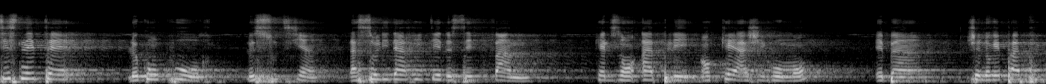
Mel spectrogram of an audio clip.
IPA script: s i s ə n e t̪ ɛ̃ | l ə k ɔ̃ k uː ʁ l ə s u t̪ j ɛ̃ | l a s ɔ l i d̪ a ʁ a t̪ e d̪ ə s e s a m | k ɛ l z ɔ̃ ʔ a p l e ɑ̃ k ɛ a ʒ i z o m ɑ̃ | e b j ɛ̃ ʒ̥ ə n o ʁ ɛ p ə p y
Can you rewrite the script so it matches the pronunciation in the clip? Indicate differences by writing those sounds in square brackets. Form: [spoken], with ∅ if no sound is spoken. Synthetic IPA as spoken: s i s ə n e t̪ [ɛ] | l ə k ɔ̃ k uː ʁ l ə s u t̪ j ɛ̃ | l a s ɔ l i d̪ a ʁ [i] t̪ e d̪ ə s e [f] a m | k ɛ l z ɔ̃ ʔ a p l e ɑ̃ k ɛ a ʒ i [ʁ] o m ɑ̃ | e b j ɛ̃ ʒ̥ ə n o ʁ ɛ p [a] p y

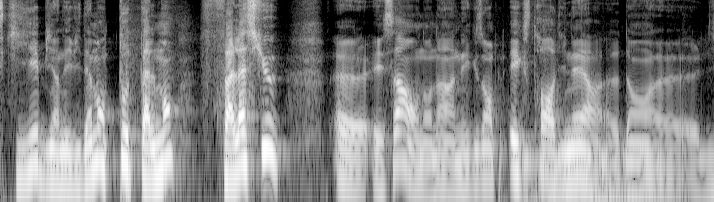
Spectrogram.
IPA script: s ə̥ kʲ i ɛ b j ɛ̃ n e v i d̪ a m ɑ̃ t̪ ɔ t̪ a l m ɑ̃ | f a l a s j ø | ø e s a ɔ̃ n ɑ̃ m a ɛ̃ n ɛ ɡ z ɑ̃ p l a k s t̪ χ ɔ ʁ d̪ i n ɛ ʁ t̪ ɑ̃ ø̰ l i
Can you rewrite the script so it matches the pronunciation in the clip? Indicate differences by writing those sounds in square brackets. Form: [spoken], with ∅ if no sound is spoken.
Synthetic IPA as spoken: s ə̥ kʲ i ɛ b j ɛ̃ n e v i d̪ a m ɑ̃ t̪ ɔ t̪ a l m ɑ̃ | f a l a s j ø | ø e s a ɔ̃ n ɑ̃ [n] a ɛ̃ n ɛ ɡ z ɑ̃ p l [ɛ] k s t̪ χ ɔ ʁ d̪ i n ɛ ʁ [d̪] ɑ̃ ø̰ l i

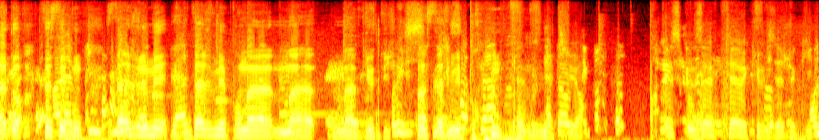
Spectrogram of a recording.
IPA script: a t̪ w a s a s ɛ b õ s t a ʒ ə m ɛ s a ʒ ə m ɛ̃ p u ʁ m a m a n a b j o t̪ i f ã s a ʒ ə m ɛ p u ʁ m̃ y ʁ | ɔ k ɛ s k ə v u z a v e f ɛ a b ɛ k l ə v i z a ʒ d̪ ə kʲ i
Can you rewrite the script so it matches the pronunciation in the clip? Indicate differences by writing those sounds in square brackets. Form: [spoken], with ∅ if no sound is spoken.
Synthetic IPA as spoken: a t̪ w a s a s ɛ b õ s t a ʒ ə m ɛ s a ʒ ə m [ɛ] p u ʁ m a m a [m] a b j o t̪ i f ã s a ʒ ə m ɛ p u ʁ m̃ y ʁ | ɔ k ɛ s k ə v u z a v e f ɛ a [v] ɛ k l ə v i z a ʒ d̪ ə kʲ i

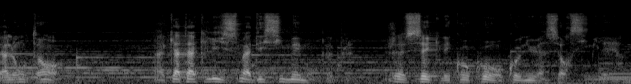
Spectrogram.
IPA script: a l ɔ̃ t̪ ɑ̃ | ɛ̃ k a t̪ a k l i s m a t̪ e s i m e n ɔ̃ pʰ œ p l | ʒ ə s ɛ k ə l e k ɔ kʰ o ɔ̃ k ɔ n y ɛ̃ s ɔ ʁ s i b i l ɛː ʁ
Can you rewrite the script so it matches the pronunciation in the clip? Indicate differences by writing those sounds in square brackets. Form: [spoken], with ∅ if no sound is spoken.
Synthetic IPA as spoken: a l ɔ̃ t̪ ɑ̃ | ɛ̃ k a t̪ a k l i s m a [d̪] e s i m e [m] ɔ̃ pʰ œ p l | ʒ ə s ɛ k ə l e k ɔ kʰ o ɔ̃ k ɔ n y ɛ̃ s ɔ ʁ s i [m] i l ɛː ʁ

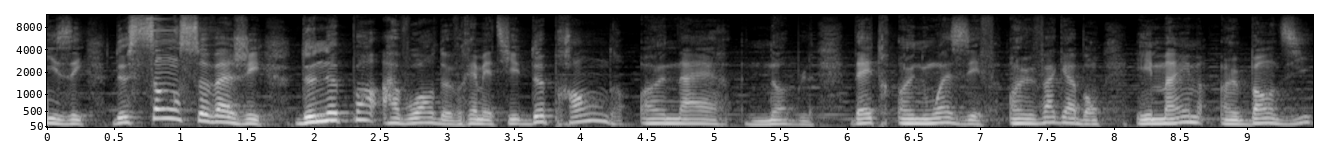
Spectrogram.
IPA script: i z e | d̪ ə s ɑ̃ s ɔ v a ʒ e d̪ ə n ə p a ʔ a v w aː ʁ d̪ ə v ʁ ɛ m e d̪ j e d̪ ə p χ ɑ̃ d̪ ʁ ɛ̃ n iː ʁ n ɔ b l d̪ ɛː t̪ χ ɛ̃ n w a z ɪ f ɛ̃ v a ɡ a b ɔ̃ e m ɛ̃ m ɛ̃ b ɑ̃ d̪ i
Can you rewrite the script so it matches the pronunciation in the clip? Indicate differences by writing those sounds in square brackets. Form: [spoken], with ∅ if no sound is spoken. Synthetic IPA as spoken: i z e | d̪ ə s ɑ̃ s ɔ v a ʒ e d̪ ə n ə p a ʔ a v w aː ʁ d̪ ə v ʁ ɛ m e [t̪] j e d̪ ə p χ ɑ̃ d̪ ʁ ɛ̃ n [ɛː] ʁ n ɔ b l d̪ ɛː t̪ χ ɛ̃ n w a z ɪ f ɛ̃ v a ɡ a b ɔ̃ e m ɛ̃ m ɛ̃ b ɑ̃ d̪ i

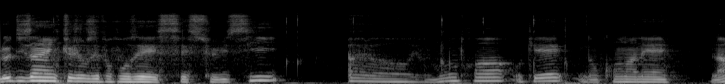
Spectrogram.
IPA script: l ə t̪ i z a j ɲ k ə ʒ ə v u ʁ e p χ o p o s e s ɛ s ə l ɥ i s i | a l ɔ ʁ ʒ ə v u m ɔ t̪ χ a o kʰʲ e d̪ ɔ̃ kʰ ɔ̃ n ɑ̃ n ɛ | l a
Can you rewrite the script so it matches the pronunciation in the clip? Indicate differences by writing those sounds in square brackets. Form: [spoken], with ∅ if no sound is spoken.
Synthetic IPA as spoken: l ə [d̪] i z a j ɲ k ə ʒ ə v u [z] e p χ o p o [z] e s ɛ s ə l ɥ i s i | a l ɔ ʁ ʒ ə v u m [ɔ̃] t̪ χ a o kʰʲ e d̪ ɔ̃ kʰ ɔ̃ n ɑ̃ n ɛ | l a

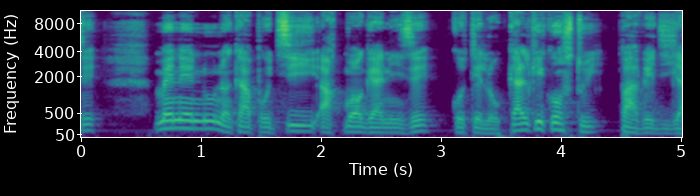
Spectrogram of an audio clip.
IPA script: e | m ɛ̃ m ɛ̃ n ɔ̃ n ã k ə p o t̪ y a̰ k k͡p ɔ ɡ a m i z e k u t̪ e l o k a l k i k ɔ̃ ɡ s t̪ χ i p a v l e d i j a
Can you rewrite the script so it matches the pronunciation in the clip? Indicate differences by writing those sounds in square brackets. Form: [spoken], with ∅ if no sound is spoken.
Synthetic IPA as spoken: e | m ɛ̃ [n] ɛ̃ n [ũ] n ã k [a] p o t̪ [i] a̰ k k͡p ɔ ɡ a [n] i z e k [o] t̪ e l o k a l k i k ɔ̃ [∅] s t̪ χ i p a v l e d i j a

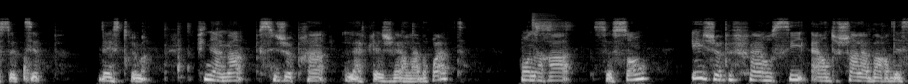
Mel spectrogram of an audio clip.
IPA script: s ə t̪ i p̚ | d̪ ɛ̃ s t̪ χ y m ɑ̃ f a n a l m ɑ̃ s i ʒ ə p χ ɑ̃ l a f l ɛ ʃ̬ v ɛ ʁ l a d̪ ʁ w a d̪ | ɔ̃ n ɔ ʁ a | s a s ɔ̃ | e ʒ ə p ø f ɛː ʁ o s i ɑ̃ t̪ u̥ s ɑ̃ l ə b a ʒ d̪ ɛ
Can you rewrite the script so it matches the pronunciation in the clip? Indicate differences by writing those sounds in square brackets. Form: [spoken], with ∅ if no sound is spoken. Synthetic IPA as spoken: s ə t̪ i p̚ | d̪ ɛ̃ s t̪ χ y m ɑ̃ f [i] n a l m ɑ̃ s i ʒ ə p χ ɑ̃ l a f l ɛ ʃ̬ v ɛ ʁ l a d̪ ʁ w a [t̪] | ɔ̃ n ɔ ʁ a | s [ə] s ɔ̃ | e ʒ ə p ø f ɛː ʁ o s i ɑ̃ t̪ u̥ [ʃ] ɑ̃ l [a] b a [ʁ] d̪ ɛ

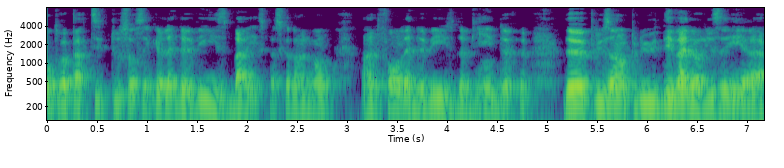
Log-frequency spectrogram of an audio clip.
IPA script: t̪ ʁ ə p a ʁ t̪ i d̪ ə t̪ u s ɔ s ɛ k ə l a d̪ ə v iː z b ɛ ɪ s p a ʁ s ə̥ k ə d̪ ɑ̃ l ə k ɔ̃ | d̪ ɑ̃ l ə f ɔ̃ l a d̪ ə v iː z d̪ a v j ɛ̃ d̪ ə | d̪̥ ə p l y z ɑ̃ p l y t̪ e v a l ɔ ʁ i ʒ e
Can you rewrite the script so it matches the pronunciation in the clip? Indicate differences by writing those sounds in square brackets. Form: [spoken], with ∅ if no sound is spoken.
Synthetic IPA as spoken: t̪ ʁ ə p a ʁ t̪ i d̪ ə t̪ u s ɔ s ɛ k ə l a d̪ ə v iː z b ɛ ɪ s p a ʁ s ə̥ k ə d̪ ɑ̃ l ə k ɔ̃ | d̪ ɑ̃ l ə f ɔ̃ l a d̪ ə v iː z d̪ [ə] v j ɛ̃ d̪ ə | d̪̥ ə p l y z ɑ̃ p l y [d̪] e v a l ɔ ʁ i [z] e

